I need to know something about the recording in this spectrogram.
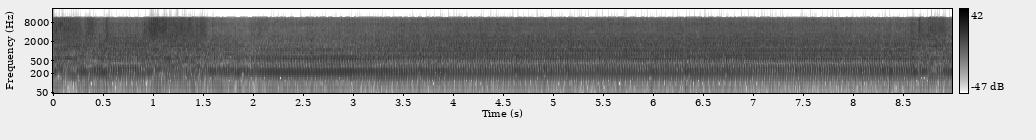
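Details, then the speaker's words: Rebuilt Tillotson 212cc with governor delete, billet rod and flywheel, stock piston, header and PZ22 carb: held at high revs, the buzz barely climbs and runs out of breath; the owner believes the PZ22 carb is too small. "I truly believe that that pz22 carb is just a little too small for what this engine is now currently putting out"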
